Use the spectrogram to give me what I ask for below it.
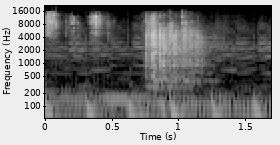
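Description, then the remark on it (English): Eight dice clatter and rattle together in a short burst of overlapping clicks, with a few lighter taps just before, fairly loud over a quiet low background. “So it's 8 dice.”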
